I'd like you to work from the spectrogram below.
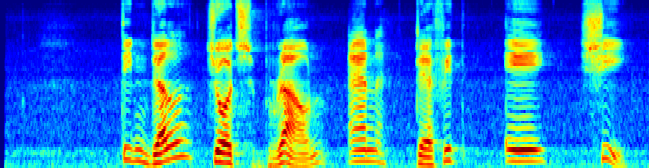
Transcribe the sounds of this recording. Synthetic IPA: t̪inɖɛld͡ʒɔd͡ʒbɾawn | ɛn | d̥efit̪̚ | e | ʃi

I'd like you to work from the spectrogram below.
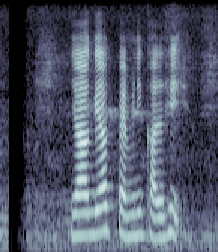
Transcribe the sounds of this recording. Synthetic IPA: jaːɡejapːæminikɐlɦi

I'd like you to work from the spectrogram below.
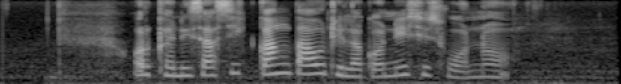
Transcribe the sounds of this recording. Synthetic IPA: ʔɔrɡ̥a̤nisasikaŋt̪aud̪̥i̤lakɔnisisuwɔnɔ

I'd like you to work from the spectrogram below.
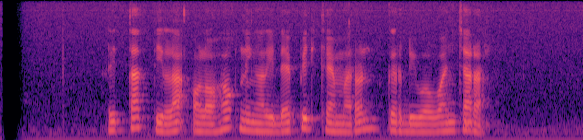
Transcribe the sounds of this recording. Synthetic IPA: rit̪at̪ːilaʔɔlɔɦɔk̚niŋalidɛpid̚kaməɾɔnkɨrdiwawaɲt͡ʃaɾa

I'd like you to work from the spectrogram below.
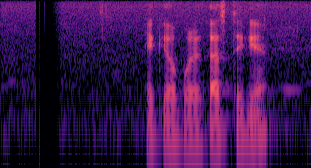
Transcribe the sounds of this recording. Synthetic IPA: ekeɔpoɾeɾkat͡ɕʰt̪ʰek̬e

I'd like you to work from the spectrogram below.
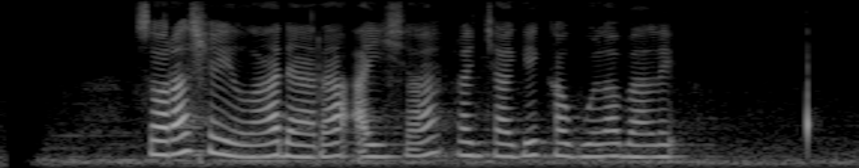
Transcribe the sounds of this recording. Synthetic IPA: soɾaʃajladaɾaʔa̰iʃarəɲt͡ʃaɡɛkabulabalɛʔ

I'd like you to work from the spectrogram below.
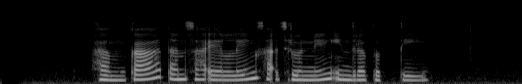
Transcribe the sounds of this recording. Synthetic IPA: hamkat̪ansaɦelɪŋsa̰ʔd̥ʒ̥ɾo̤nɪŋʔḭnd̪ɾab̥ə̤k̚t̪i

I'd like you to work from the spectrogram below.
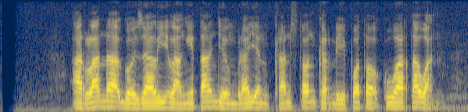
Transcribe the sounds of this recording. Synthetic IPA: ʔarlandaɡozalilaŋit̪and͡ʒɨŋbəɾajənkɾanst̪ɔnkɨrdipɔt̪ɔkuwart̪awa̰n

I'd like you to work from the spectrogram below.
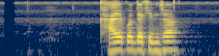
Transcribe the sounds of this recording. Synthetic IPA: kʰaekod̪ekʰint͡sʰʌ

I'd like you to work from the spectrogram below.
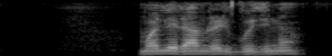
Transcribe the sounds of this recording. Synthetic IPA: mʌjleɾamrʌɾibud͡zinʌ

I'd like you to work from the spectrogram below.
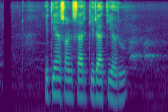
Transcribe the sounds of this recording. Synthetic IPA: it̪iɦasʌnsarkiɾat̪iɦʌɾu

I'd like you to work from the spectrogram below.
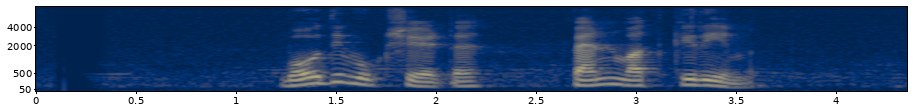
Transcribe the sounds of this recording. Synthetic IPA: boːd̪iʋukʂejəʈə | pænʋat̪kiɾiːmə̰

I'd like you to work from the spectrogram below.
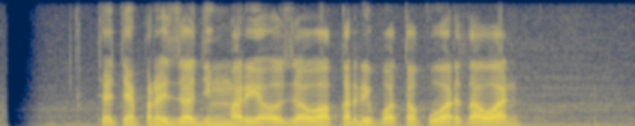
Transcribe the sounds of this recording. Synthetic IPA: t͡ʃat͡ʃɛpɾɛzad͡ʒɨŋmaɾiaozawakɨrdipɔt̪ɔkəwart̪awan

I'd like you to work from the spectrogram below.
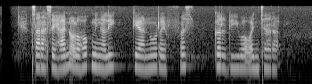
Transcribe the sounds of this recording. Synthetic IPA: saɾahsɛɦanɔlɔɦɔk̚niŋalikɛanurɛfəs | kɨrdiwawaɲt͡ʃaɾa

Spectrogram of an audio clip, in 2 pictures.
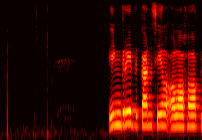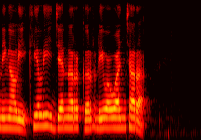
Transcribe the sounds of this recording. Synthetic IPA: ʔiŋɡɾidkansilɔlɔhɔk̚niŋalikʰilid͡ʒɛnərkɨrdiwawaɲt͡ʃaɾa̰

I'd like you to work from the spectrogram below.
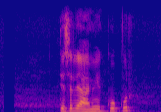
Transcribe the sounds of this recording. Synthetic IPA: t̪esleamikukuɾ

